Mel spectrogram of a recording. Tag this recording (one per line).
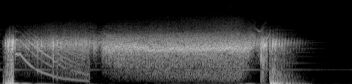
digital
fm
glitch
hollow
modular
modulation
noise
nord
synth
